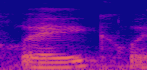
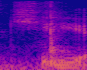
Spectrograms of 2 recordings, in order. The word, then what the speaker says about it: Quay: I used to say Quay Australia, but then it's Key. I don't know. They said it's Key because I saw Kristen Teigen came out with a line and they were saying pronouncing it's Key.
